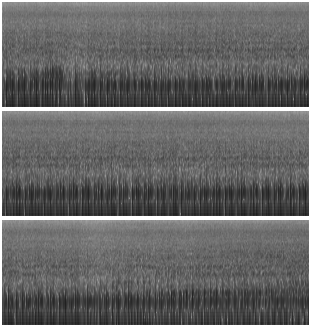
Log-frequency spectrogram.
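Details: Aprilia Caponord V-twin after ECU tune setup and throttle body balancing with vacuum gauges: steady idle with an even low thump about three beats per second and no odd knocks; sounds healthy.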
